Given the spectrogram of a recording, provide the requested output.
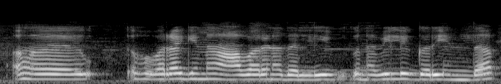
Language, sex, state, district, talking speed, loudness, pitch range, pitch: Kannada, male, Karnataka, Dharwad, 70 wpm, -14 LUFS, 225-250 Hz, 235 Hz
